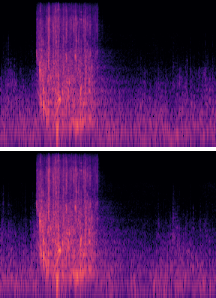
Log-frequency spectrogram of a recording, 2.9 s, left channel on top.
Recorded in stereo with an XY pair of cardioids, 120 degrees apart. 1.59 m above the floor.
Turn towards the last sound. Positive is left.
turn(degrees=-15)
